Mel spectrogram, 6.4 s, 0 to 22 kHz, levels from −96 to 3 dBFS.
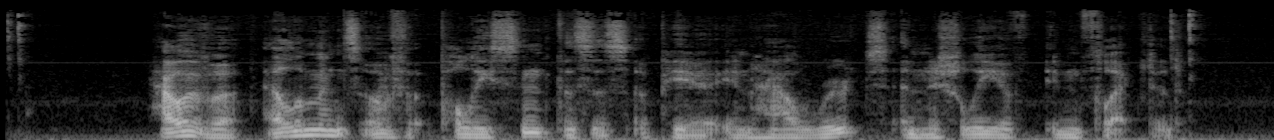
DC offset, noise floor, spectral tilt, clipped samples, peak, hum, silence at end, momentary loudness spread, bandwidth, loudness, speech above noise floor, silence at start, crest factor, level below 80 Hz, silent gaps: under 0.1%; -60 dBFS; -6 dB/octave; under 0.1%; -12 dBFS; none; 0.25 s; 11 LU; 16.5 kHz; -33 LUFS; 28 dB; 0.05 s; 22 dB; -48 dBFS; none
